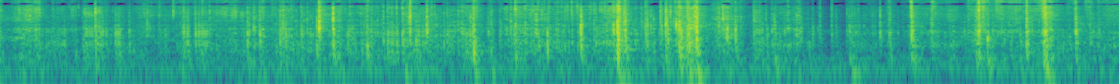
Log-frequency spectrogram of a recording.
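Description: An action figure's packaging being opened by hand: the clear plastic blister shell is worked out of its cardboard window box, with irregular plastic crackles, clicks and rustling. The loudest snaps come about four seconds in.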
